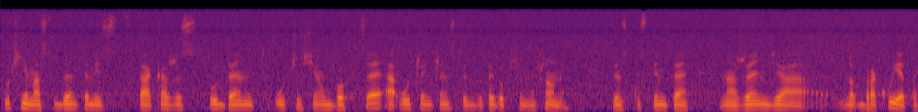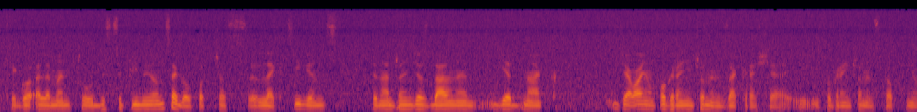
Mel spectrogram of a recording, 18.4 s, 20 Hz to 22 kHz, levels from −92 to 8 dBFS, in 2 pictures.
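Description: Nothing here counts as a technical fault; there's just some ordinary room noise sitting about 16 dB below the speech, which comes from the recording space rather than the system.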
